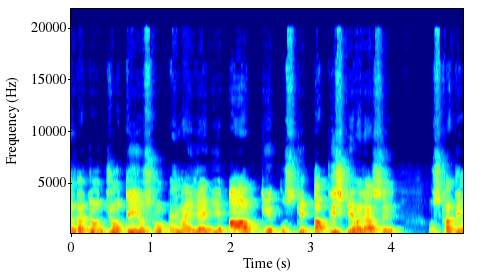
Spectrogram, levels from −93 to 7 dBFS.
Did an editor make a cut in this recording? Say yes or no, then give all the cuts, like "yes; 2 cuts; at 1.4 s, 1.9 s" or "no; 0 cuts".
no; 0 cuts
